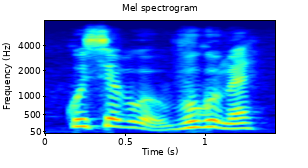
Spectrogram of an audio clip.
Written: vuge

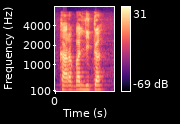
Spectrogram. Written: kaarbalika

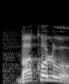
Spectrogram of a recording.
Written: bakolgo

